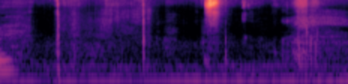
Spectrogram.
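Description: Electric nail drill fitted with a sanding band, buffing an acrylic nail to smooth it: a steady low motor hum with faint gritty scratching and a few sharp clicks.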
